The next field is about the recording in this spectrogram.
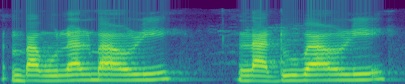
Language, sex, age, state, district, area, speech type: Assamese, female, 30-45, Assam, Golaghat, urban, spontaneous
